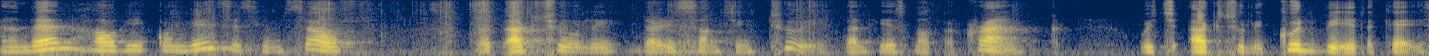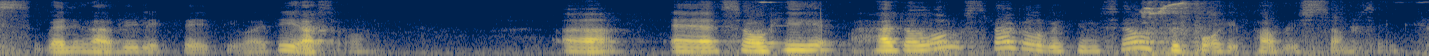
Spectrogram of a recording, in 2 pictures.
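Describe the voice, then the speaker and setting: At a fairly quick pace, a woman speaks in a somewhat breathy, fairly low voice. Her pitch swings very widely and her loudness shifts in big swings. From Finland. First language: Finnish. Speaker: sociologist of science, academic speaker. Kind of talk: lecture. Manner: halting, many fillers; soft-spoken.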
